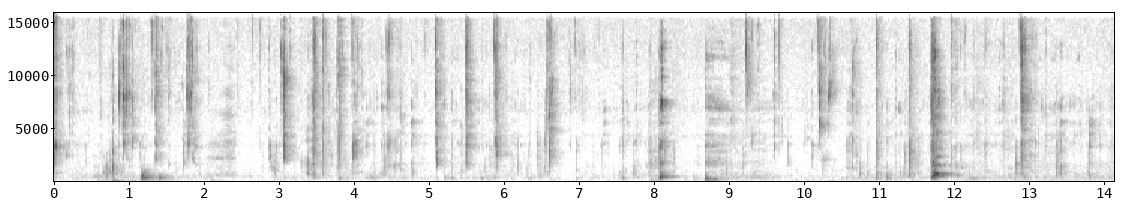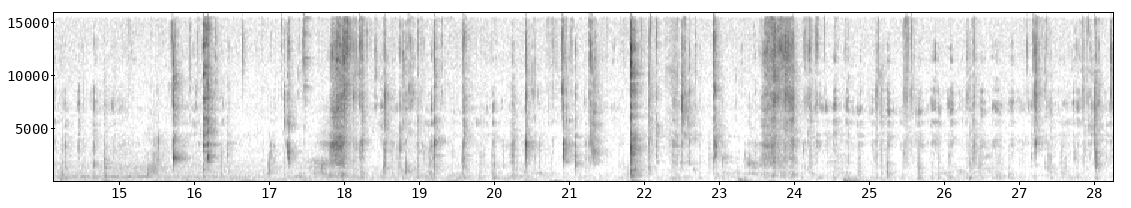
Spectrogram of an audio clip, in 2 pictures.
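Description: Close-up mouth sounds of a person eating boiled egg and chow mein noodles: irregular wet chewing, lip smacks and clicks, with a few louder bites or swallows, the loudest about twelve seconds in.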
